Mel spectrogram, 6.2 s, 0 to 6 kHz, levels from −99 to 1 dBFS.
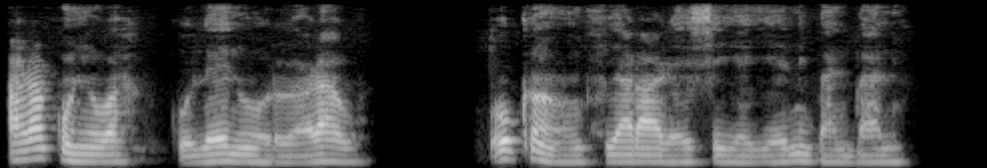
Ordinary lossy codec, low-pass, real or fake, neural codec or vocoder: AAC, 48 kbps; 5.4 kHz; fake; codec, 16 kHz, 16 kbps, FreqCodec, larger model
